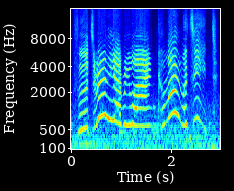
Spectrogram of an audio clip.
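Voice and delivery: high, eager call to dinner; excited calling out. Acted. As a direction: round everyone up, bursting with excitement.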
